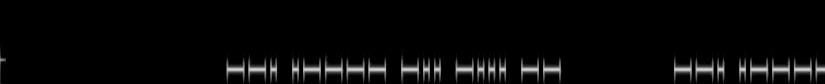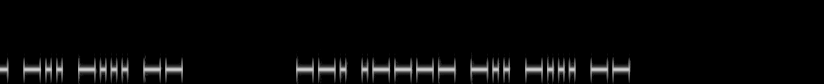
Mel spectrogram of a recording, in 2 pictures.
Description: Morse code, heard as a keyed tone, about 22 wpm, 700 Hz. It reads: G1DBM G1DBM G1DBM
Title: DXCC-100 Call Signs - 5 Characters - Repeated 3x - 22wpm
